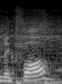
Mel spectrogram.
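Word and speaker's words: McFaull: I am Oh McFaul ah that's not it really it's like foul almost foul okay I got basically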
